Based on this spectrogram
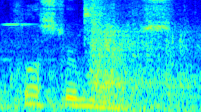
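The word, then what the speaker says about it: ClustrMaps: It's pronounced Cluster Maps, but there's no E.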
